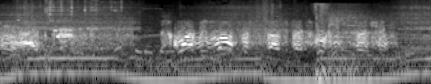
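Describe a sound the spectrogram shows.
A car crashes into another car with a loud bang.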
